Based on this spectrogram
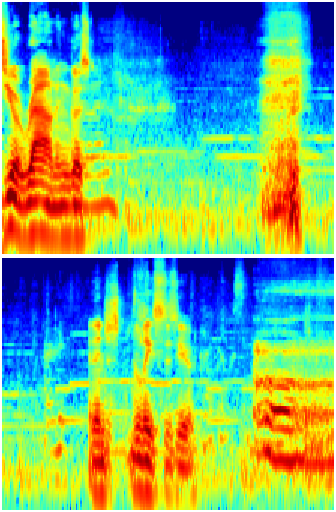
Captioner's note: grunts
